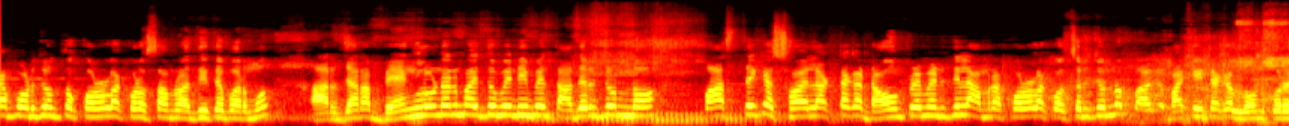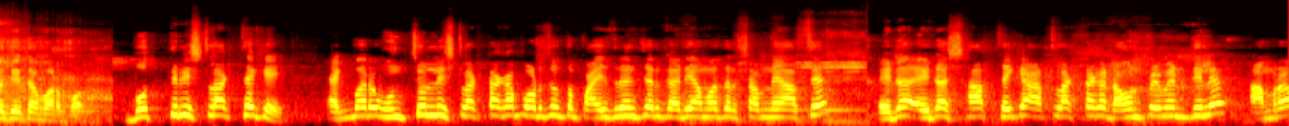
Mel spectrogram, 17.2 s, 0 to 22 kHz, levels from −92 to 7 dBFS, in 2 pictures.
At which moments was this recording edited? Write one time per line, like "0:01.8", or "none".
0:09.3
0:14.3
